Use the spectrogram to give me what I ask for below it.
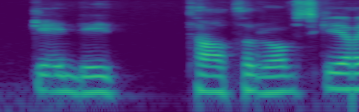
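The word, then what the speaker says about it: Genndy Tartakovsky: It's made by, the movies are like written by and sort of like directed and like headed by Genndy Tartarovsky, I think is how you pronounce it, who's the guy who created Dexter's Lab and Samurai Jack.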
